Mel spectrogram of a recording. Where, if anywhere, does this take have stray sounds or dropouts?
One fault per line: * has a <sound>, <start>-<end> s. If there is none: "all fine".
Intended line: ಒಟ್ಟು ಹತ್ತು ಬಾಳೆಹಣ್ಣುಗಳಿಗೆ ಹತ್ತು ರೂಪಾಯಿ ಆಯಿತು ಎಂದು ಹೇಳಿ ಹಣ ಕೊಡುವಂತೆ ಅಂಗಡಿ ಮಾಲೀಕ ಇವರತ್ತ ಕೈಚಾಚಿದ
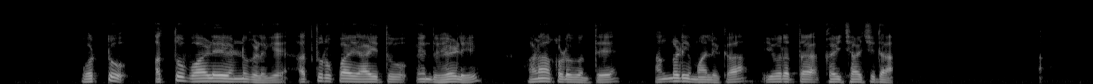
all fine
